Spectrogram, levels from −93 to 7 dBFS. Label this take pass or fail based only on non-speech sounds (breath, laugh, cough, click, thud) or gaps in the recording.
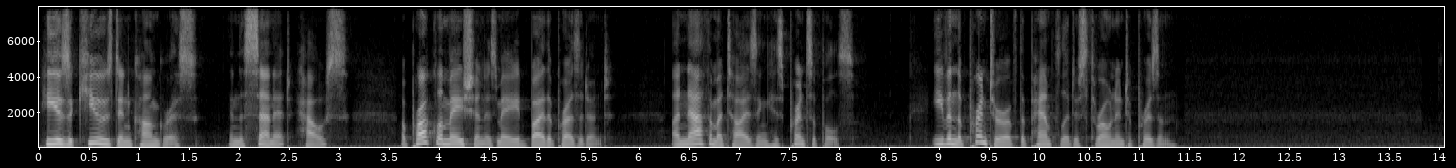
pass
